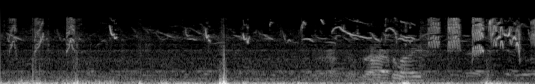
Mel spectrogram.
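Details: Towa towa finch competing in a whistling match, Edinburgh Village, Guyana, 2023: scattered high whistled slurs building to harsh, buzzy bursts near the end, mixed with talking and crowd noise.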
